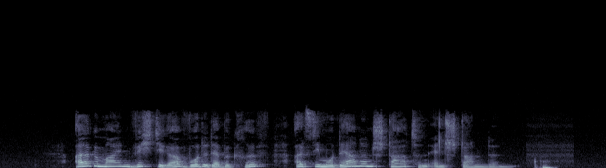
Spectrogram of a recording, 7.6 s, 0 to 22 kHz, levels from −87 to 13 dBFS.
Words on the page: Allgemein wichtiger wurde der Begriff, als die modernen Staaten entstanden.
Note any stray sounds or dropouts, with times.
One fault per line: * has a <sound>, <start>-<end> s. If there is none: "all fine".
* has a thud, 6.7-7.0 s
